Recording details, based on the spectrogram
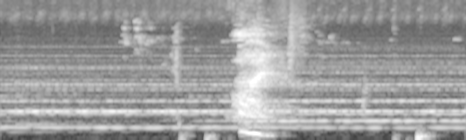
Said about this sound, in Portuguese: Fazendo uma respiração profunda.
